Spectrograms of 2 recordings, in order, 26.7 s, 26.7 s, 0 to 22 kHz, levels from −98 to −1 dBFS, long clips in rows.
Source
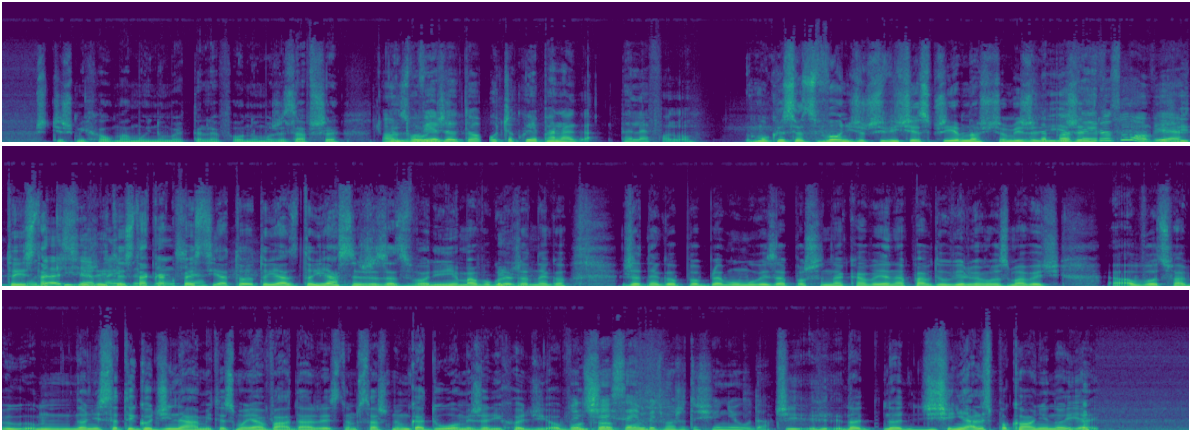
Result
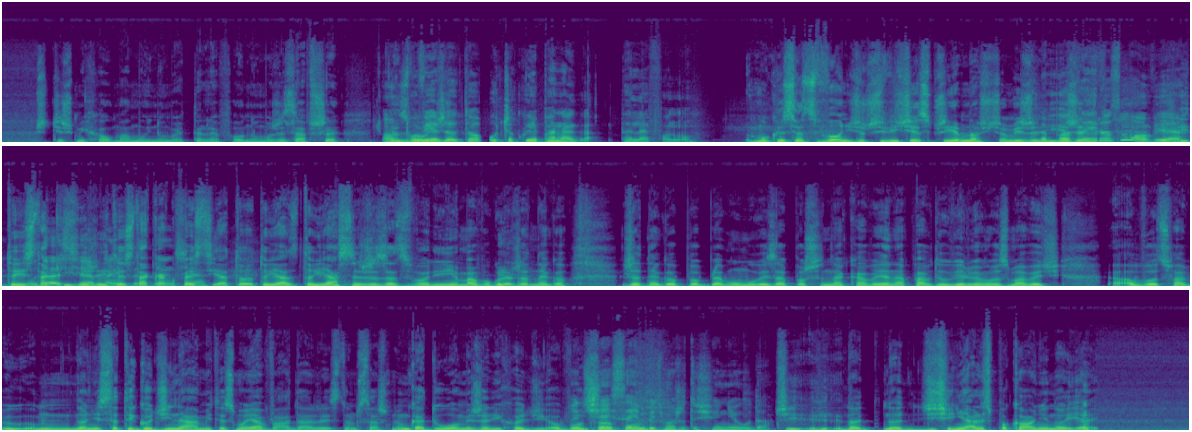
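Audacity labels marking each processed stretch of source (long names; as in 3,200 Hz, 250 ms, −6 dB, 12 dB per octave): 19.760000	20.790000	downward compressor, threshold −29 dBFS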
